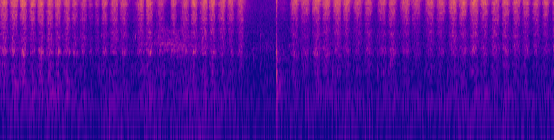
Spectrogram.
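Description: A colored pencil shades the horse's legs and the ground on a flat paper coloring page held down by hand, making steady rubbing strokes. The sound is a continuous soft, grainy scratching with a low hum underneath, dipping slightly midway before a single brief sharp click.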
